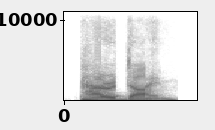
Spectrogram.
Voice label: "paradigm", Indian; Dictionary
